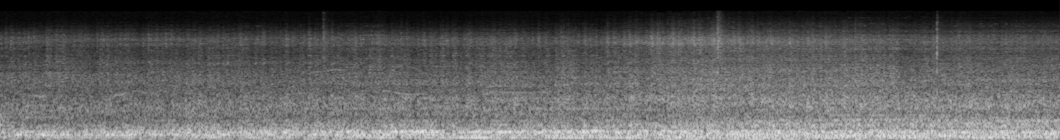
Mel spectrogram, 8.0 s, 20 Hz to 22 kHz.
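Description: Diesel engine of a streamlined cab-unit locomotive (Stone Mountain No. 6147) running with a steady low drone as the locomotive rolls slowly past close by. It grows a little louder as it draws nearer.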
